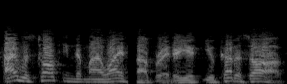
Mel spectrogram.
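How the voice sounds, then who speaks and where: An anxious husband working nights as a radio operator, played by a male actor in a vintage suspense radio drama. His pitch moves around in a lively way as he shifts between dialogue and tense narration. The sound is dull, like an old broadcast. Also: fast, lightly acted. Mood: anxious, impatient. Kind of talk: 1960s radio suspense drama acting, with first-person narration.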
